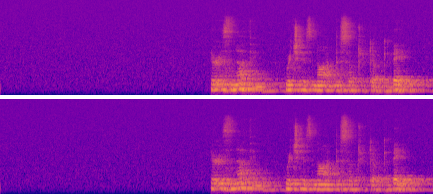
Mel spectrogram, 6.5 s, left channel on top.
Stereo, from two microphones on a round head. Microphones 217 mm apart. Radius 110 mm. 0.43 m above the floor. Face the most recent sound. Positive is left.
turn(degrees=-5)  # may be behind; listen again after turning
